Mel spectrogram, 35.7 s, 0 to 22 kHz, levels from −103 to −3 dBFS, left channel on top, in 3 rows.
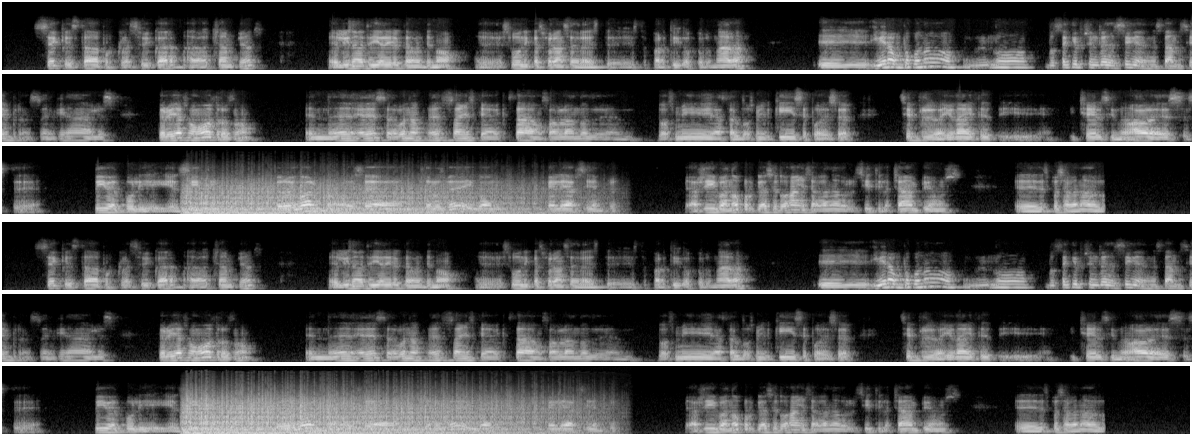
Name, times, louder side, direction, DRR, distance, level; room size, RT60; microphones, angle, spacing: voice 1, 0.3-2.6 3.3-7.5 8.2-13.0 13.5-14.5 14.9-20.4 20.9-22.4 22.7-24.2 24.7-26.1 26.5-29.0 29.3-30.0 30.6-33.4 33.9-34.8, left 2 dB, 70° left, 2.4 m, -27 dB
sound 1, 25.6-29.9, right 3 dB, 65° right, 1.0 m, -25 dB
head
